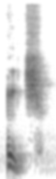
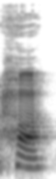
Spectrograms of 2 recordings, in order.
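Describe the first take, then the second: First: A bare breathy h with no vowel after it. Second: An h sound followed by an added vowel. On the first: The speaker calls it right. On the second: The speaker calls it wrong.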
